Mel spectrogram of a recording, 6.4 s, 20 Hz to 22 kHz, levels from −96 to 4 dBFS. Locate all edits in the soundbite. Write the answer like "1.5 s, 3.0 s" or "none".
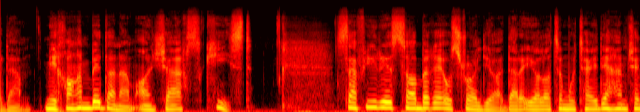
none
